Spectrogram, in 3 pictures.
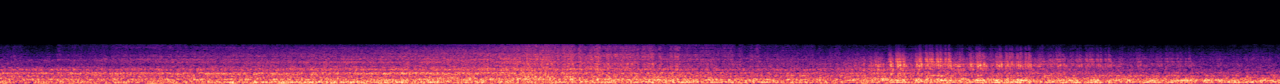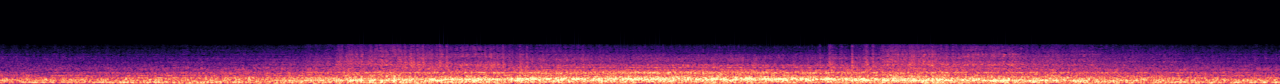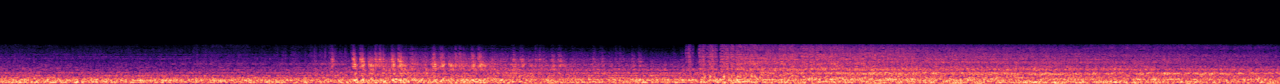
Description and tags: slow dark granulated drone sound with lots of delay and reverb, not much low tones
spooky, dark, drone, menacing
